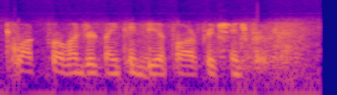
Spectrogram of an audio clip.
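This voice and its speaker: Dull radio voice, fast male controller. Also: lowish voice, flat delivery. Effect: aircraft radio. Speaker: air traffic controller. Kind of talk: clipped radio instructions. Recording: dull, slightly noisy aviation radio.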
